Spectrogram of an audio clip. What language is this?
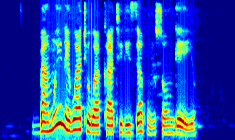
Ganda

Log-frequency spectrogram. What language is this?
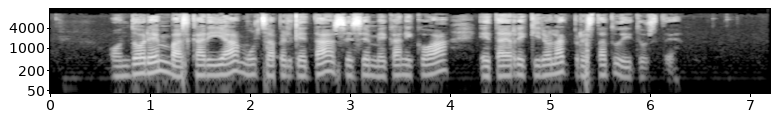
Basque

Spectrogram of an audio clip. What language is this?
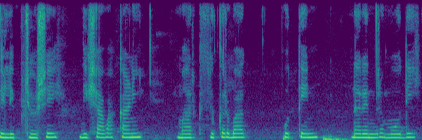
Gujarati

